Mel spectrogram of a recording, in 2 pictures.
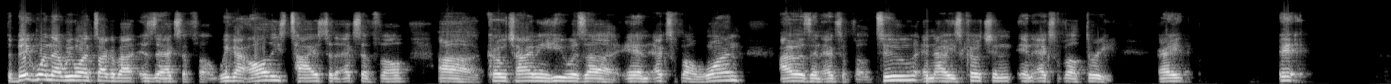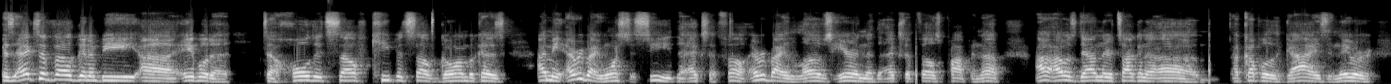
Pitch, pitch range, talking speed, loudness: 155 Hz, 145-180 Hz, 195 wpm, -11 LUFS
